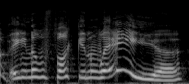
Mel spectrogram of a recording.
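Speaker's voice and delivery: ordinary delivery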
